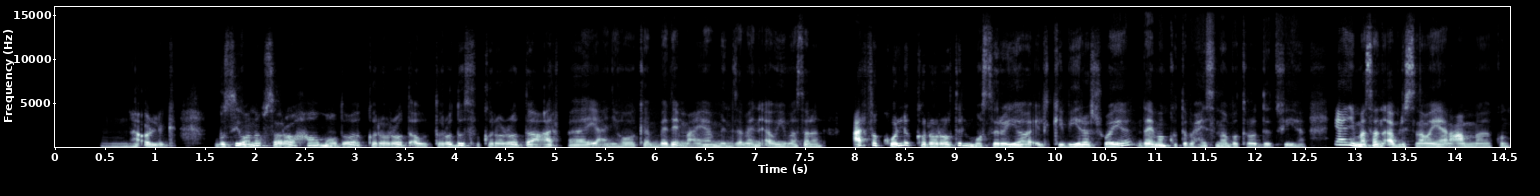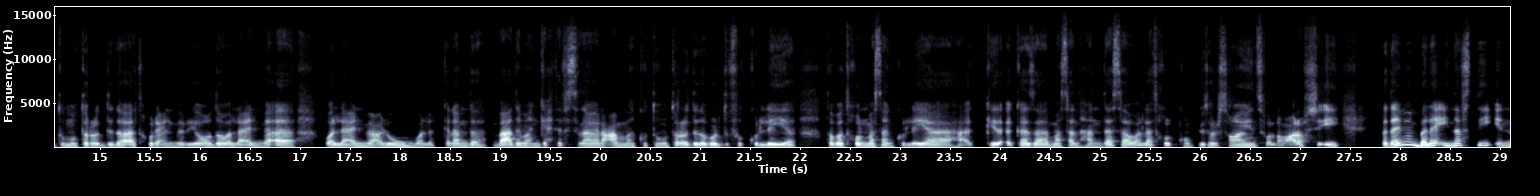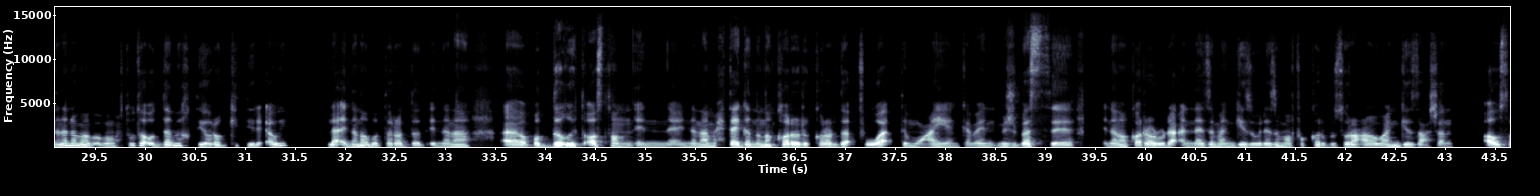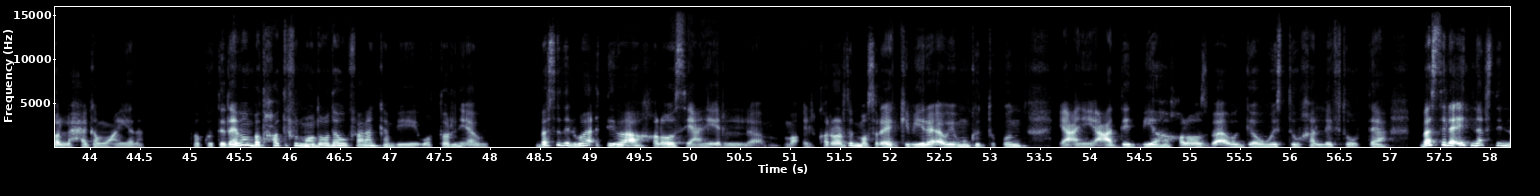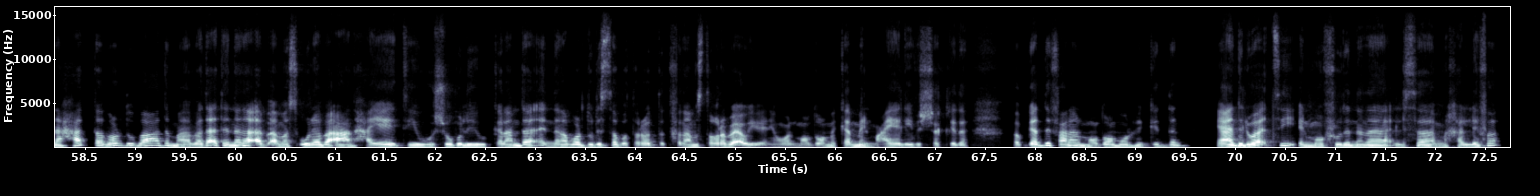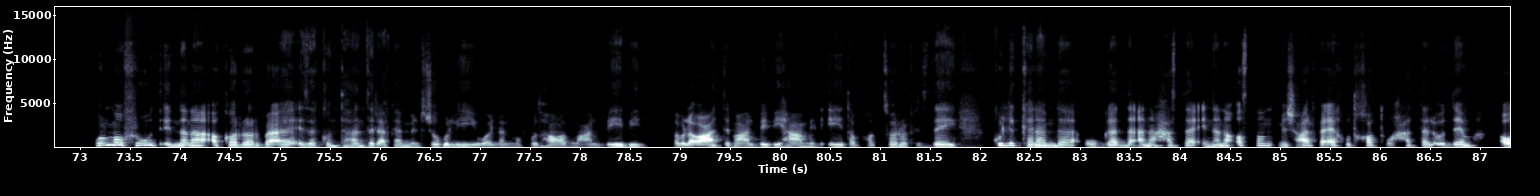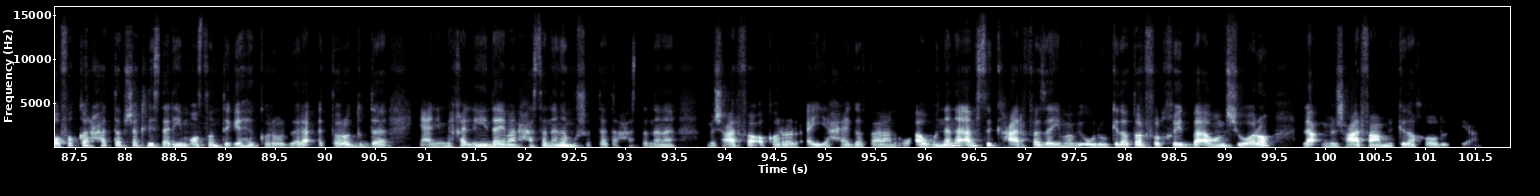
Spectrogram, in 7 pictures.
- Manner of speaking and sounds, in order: in English: "Computer science"; in English: "البيبي"; other background noise
- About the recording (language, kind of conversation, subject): Arabic, advice, إزاي أوقف التردد المستمر وأاخد قرارات واضحة لحياتي؟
